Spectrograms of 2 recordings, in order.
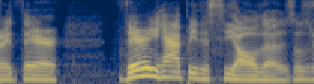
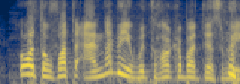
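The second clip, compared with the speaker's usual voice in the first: put-on German accent, higher and louder; 5 semitones higher, 10 dB louder than usual. Doing the other speaker's voice to their face: imitating Nick's voice. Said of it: "That's what you sound like".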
